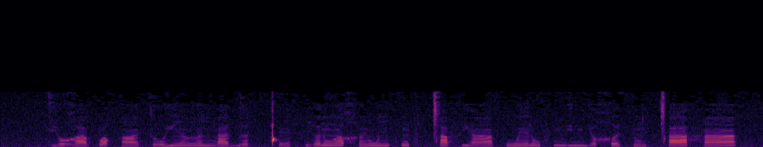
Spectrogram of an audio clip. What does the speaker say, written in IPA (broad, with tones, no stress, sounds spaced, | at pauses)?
tʲ u˦˥ ʁ a˩˥ p o˩˥ q ã˩˥ ɐ̯ t o˩˥ j ĩ˦˥ ʁ ĩ˦˥ ŋ a˩˥ d ɐ˦˥ ǃ ẽ˩˥ h i˩˥ ɐ̯ ɾ ũ˩˥ ɐ̯ χ ĩ˩˥ w ĩ˩˥ f ũ˦˥ f ǀ a˦˥ f j ã˩˥ | w ẽ˦˥ ɾ u˦˥ f nʲ e˦˥ nʲ ɵ˩˥ χ ɨ˦˥ t ũ˩˥ ǀ a˦˥ h ã˦˥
